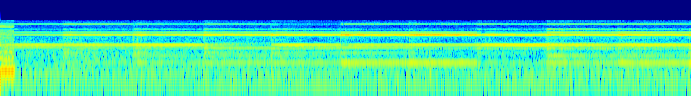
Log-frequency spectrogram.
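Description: Musical score of sustained, droning chords, with held notes that shift every second or so, under a soft tick about once a second.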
